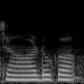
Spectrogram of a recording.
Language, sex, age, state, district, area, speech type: Malayalam, female, 30-45, Kerala, Palakkad, rural, read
